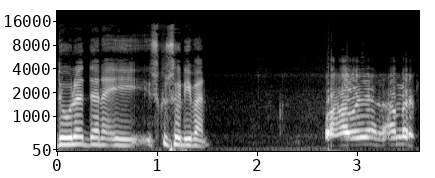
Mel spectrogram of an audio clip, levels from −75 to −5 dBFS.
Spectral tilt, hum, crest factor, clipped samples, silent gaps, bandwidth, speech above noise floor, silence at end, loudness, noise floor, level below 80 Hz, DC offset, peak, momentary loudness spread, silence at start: -5 dB/octave; none; 14 dB; under 0.1%; none; 15 kHz; 38 dB; 0.05 s; -14 LUFS; -51 dBFS; -40 dBFS; under 0.1%; 0 dBFS; 8 LU; 0 s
